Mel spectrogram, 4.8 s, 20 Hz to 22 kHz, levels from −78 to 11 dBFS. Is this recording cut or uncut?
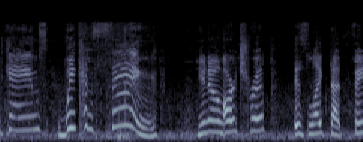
cut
